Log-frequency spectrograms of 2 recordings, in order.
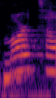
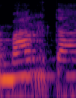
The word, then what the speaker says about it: Marta: if you're new here my name is Marta or Marta if you can roll your r's but either way is perfectly fine the best time of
